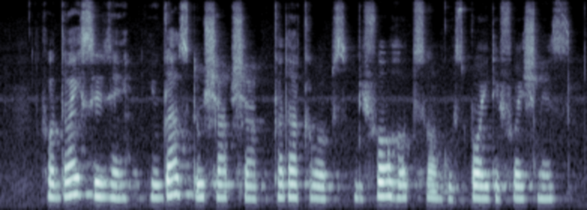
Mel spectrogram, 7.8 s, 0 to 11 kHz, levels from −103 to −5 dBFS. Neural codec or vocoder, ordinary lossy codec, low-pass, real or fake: none; none; none; real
